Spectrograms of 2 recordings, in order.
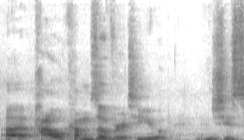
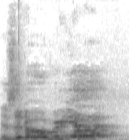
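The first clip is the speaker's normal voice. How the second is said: high heckler's call from the crowd; mock shout; 12 semitones higher than usual. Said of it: "hear someone shout at him".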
